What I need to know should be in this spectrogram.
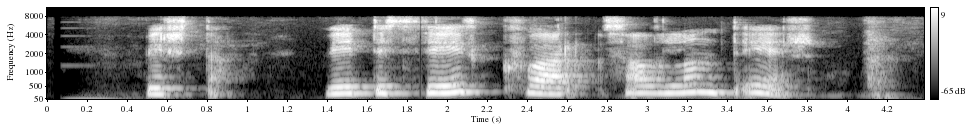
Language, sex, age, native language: Icelandic, female, 40-49, Icelandic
